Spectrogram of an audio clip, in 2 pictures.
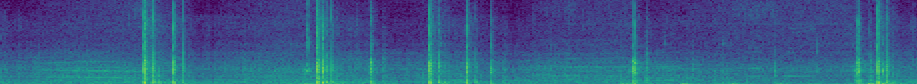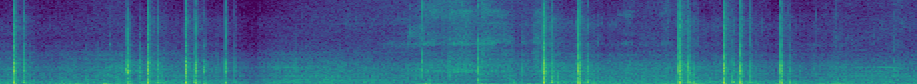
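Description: Fireworks display: aerial shells bursting in a rapid, irregular series of sharp bangs, about two a second, some coming in quick pairs.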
